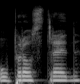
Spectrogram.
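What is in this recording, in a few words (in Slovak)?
"uprostred", Slovak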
